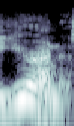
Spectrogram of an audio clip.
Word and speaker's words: Uranus: gonna sound off because it's either urine or anus yeah take your pick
